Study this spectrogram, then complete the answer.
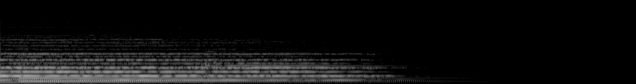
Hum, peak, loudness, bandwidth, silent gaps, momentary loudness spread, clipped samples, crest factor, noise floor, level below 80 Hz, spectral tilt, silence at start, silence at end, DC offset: none; -18 dBFS; -33 LUFS; 10 kHz; none; 14 LU; under 0.1%; 18 dB; -76 dBFS; -78 dBFS; -8 dB/octave; 0 s; 2.45 s; under 0.1%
